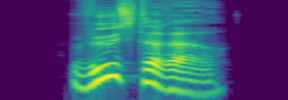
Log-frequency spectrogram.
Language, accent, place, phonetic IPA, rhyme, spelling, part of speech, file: German, Germany, Berlin, [ˈvyːstəʁɐ], -yːstəʁɐ, wüsterer, adjective, De-wüsterer.ogg
- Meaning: inflection of wüst: 1. strong/mixed nominative masculine singular comparative degree 2. strong genitive/dative feminine singular comparative degree 3. strong genitive plural comparative degree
